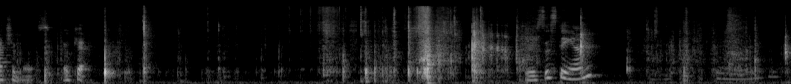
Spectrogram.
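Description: A plastic wrapper crinkles.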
